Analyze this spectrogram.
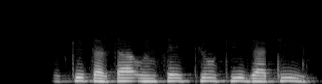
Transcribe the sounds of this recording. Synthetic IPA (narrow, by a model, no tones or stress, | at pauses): ʊskit͡ʃɐɾt͡ʃaʊnsekjõkid͡ʒaːt̪iː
